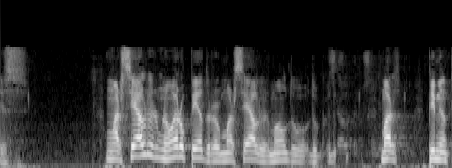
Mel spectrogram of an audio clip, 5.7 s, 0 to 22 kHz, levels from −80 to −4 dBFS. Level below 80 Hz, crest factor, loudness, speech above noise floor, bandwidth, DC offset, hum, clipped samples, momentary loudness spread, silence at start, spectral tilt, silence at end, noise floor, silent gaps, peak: -48 dBFS; 20 dB; -21 LUFS; 35 dB; 8 kHz; under 0.1%; none; under 0.1%; 18 LU; 0 s; -4 dB/octave; 0.05 s; -56 dBFS; none; -2 dBFS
